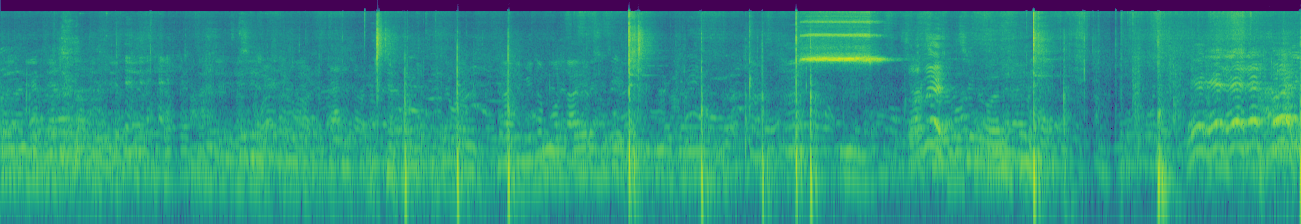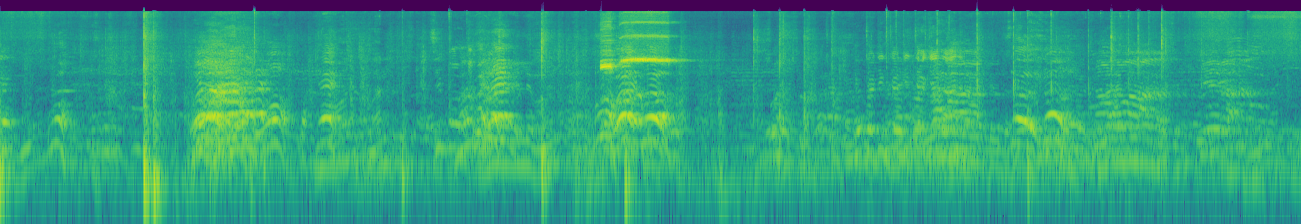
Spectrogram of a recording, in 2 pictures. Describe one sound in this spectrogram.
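Young men shout and call out outdoors during a game.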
